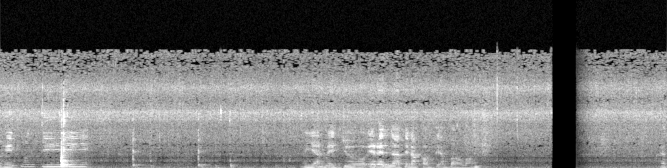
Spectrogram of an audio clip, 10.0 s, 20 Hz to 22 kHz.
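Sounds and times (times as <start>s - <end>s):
garlic sizzling in oil: 0.0s - 10.0s
wooden spatula knocking pot: 0.8s - 1.3s, 1.9s - 4.3s.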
